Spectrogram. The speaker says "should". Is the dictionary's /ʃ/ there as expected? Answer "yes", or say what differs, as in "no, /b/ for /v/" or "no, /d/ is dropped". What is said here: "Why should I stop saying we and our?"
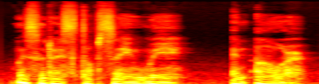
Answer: no, /s/ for /ʃ/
